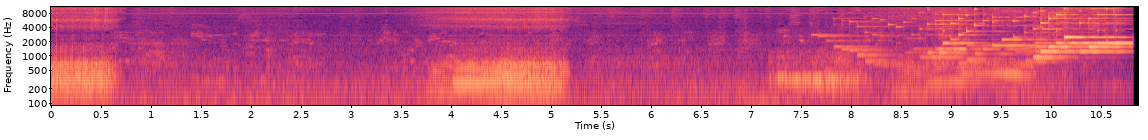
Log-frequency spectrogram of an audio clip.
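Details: Rough, rattling snores at intervals from a sleeping adult in the early morning, with music in the background; snoring, with sleep-talking also reported.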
